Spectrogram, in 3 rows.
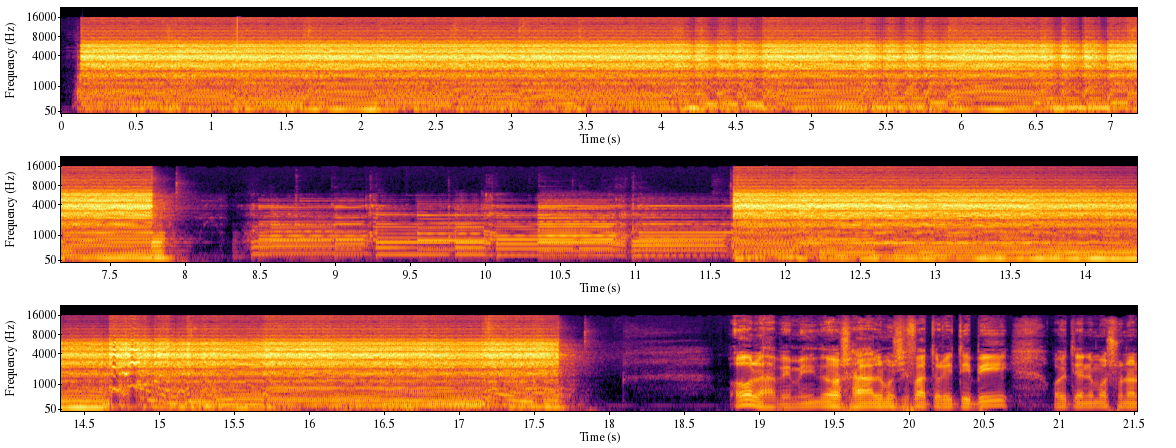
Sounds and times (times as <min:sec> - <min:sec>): Guitar: 0:00.0 - 0:18.0.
